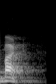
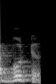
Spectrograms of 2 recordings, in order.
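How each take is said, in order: First: बट with a short open a, as English but is really said; actual pronunciation. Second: बुट read letter by letter as it is spelt, with the vowel of put; literal spelling reading. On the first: Teacher telling students the real way to read बट. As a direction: give the real reading बट, not बुट. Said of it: "इसको क्या पढ़ते हैं?". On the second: Teacher showing students the spelling-based reading बुट. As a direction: say बुट the way the spelling suggests, like पुट. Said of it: "इसको वैसे तो पढ़ना चाहिए क्या?". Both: Shown as a demonstration.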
